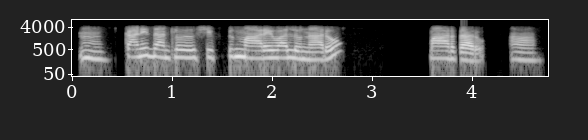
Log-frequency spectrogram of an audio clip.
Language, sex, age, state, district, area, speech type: Telugu, female, 18-30, Andhra Pradesh, Krishna, urban, conversation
